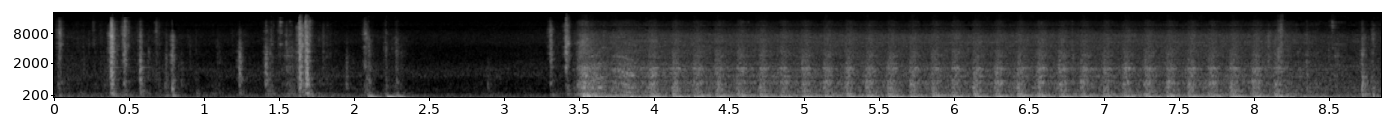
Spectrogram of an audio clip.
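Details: Ford Sierra RS Cosworth left in a garden for over 17 years, on old low fuel: after some fumbling the starter cranks at about three and a half even beats a second but never fires.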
